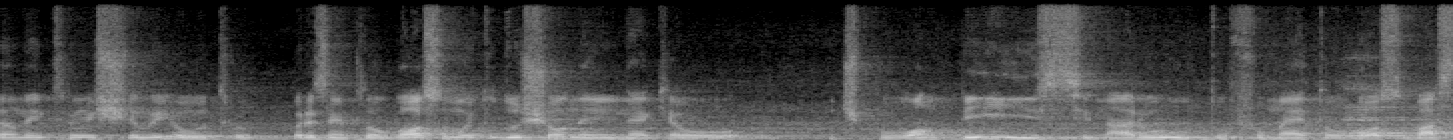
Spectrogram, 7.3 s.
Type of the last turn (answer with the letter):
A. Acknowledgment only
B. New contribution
A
